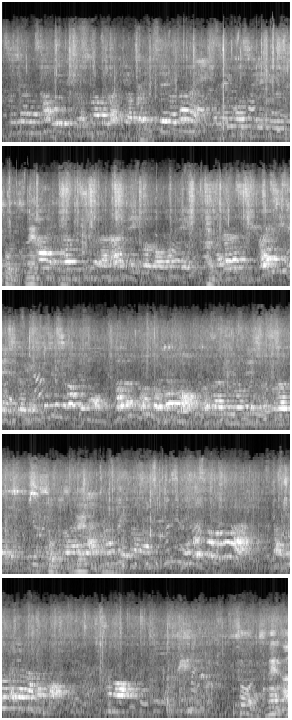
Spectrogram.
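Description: A young woman talks with animation through a microphone and loudspeakers.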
